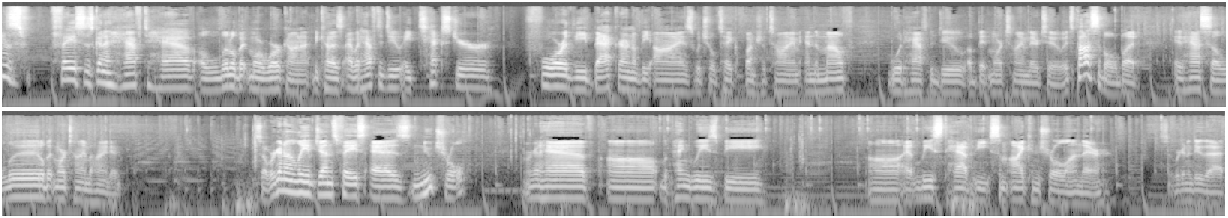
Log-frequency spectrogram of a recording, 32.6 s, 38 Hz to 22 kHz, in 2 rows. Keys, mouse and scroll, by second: 15.0-15.5 scroll down 3, 19.7 ctrl+s, 22.0-22.5 scroll down 3, 25.0 right click, 25.8 right click, 26.3 right click, 26.8 ctrl+Tab, 27.1 right click, 27.7 right click, 28.5 right click, 29.1 ctrl+Tab, 29.4 right click, 30.7 click.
